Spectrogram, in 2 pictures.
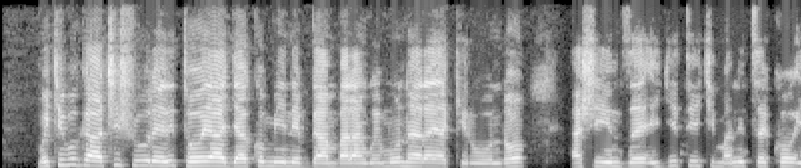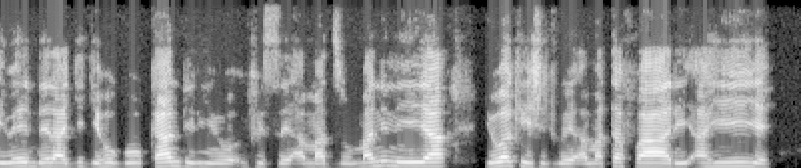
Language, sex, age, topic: Rundi, male, 36-49, education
